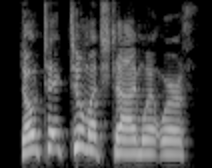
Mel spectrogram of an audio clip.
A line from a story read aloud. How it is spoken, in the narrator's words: BC shouts at the mirror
